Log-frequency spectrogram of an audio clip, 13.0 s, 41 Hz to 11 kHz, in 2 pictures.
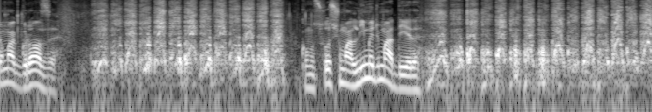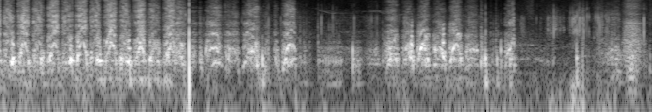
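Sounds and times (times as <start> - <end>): wood rasp scraping board: 0.9 - 3.0, 4.2 - 11.8.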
